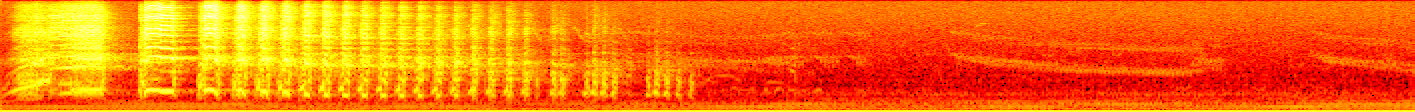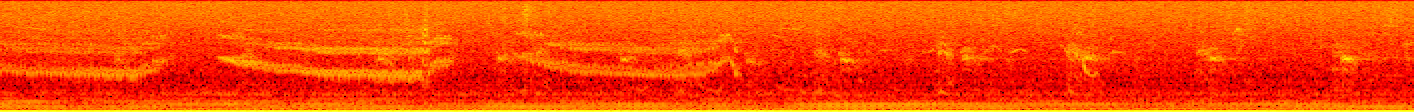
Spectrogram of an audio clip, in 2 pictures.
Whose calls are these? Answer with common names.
Erckel's Francolin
